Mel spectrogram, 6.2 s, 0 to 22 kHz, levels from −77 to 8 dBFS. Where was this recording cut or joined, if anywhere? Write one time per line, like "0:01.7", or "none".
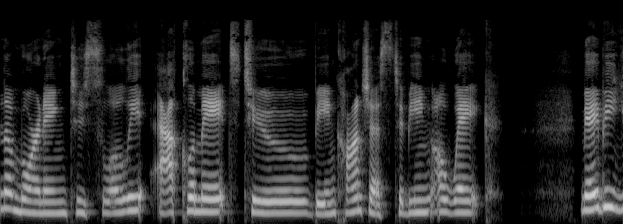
none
